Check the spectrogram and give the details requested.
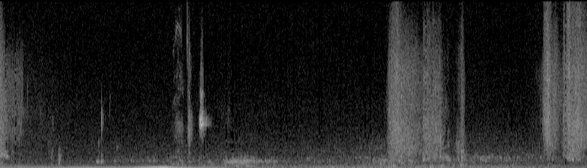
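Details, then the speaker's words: Hissing suction bursts and wet squelching clicks as microsuction works at an extremely hard, dry, impacted wax plug trapped behind a very narrow ear canal, after earlier failed removal attempts; ear wax microsuction. "i've managed to get a bit of a suction grip just at the base but the wax is still quite hard"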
